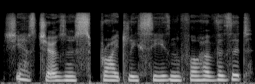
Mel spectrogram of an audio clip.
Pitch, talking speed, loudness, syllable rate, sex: 195 Hz, 210 wpm, -19 LUFS, 5.3 syllables/s, female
